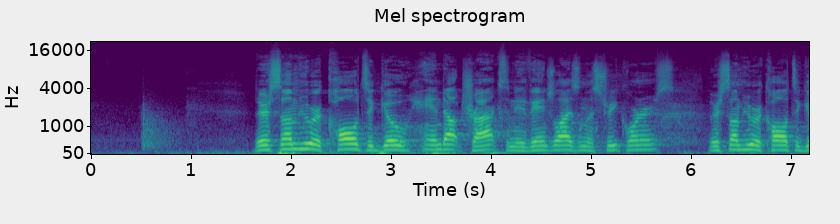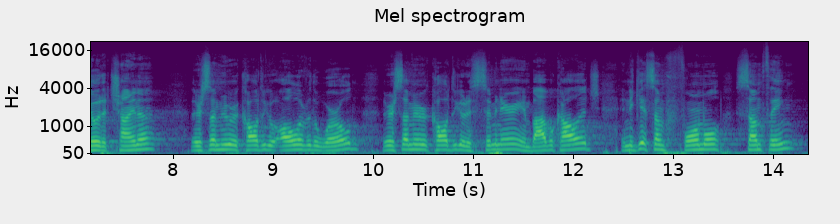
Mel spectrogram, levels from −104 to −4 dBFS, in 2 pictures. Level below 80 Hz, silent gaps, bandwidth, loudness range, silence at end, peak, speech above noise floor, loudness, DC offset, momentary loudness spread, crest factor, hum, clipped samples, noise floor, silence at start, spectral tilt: -50 dBFS; none; 13.5 kHz; 4 LU; 0.15 s; -18 dBFS; 36 dB; -34 LUFS; under 0.1%; 9 LU; 16 dB; none; under 0.1%; -70 dBFS; 0.5 s; -6.5 dB/octave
